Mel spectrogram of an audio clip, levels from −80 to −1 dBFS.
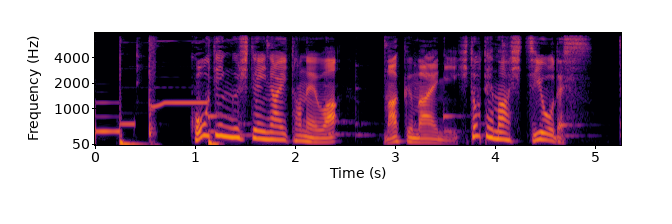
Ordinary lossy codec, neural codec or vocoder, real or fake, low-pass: none; none; real; 7.2 kHz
